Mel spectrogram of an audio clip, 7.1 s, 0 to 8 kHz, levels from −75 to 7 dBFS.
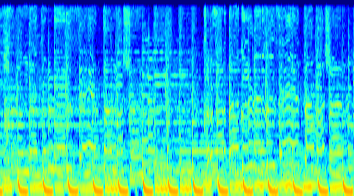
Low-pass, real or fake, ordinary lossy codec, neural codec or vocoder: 7.2 kHz; real; none; none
